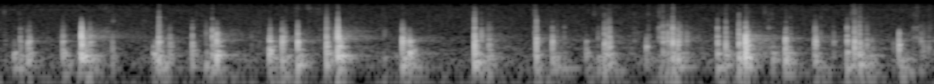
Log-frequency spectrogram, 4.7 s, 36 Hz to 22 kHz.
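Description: A small sheet of puffy epoxy plastic stickers on a clear backing is held in both hands while fingertips and nails press, tap and scratch the raised stickers. About twenty quick, dry plastic clicks and short scratchy bursts come in an uneven patter, bright in the midrange around 1 kHz with almost no low end. Each tap dies away at once, leaving quiet gaps between them.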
